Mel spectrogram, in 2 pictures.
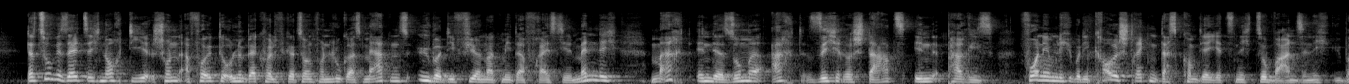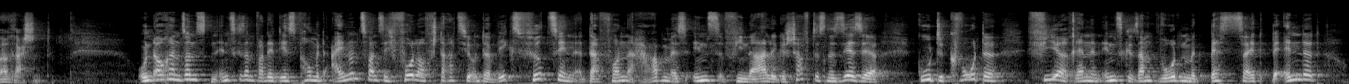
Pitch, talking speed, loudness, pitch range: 155 Hz, 160 wpm, -20 LUFS, 125-185 Hz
